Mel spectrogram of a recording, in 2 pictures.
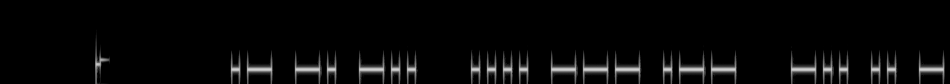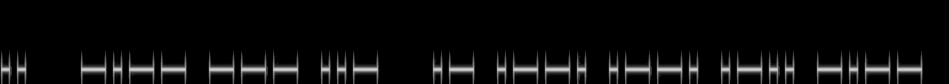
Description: Morse code, heard as a keyed tone, about 15 wpm, 700 Hz. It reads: AND HOW DID YOU APPLY
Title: Sentences from Top 1200 Words 15wpm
